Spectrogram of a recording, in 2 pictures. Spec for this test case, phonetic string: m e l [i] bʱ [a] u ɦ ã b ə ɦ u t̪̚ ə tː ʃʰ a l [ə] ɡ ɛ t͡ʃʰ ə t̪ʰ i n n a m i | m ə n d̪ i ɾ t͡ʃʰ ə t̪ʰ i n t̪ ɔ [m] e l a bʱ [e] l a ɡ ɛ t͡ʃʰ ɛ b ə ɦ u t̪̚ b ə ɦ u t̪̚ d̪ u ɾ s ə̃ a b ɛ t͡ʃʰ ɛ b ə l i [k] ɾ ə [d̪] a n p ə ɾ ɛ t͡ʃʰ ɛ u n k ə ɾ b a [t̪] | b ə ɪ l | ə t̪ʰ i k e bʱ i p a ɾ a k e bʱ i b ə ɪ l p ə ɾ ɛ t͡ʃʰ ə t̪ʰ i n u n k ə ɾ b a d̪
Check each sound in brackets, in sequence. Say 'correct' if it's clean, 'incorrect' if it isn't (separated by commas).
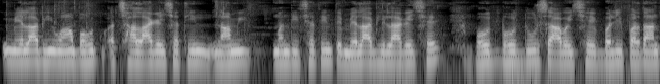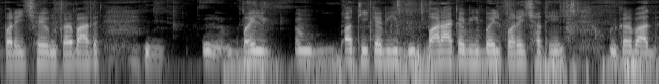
incorrect, incorrect, incorrect, correct, incorrect, incorrect, correct, incorrect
